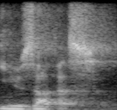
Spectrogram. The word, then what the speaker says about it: Uzupis: Last name is Yuzuppus. It's very difficult to pronounce and I'm told we don't even pronounce it correctly.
